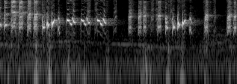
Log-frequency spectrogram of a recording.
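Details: Active sooty-headed bulbul, used for luring bulbuls, mixing bursts of harsh squawks with bubbly warbled whistles, in uneven rapid bursts.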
